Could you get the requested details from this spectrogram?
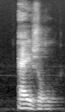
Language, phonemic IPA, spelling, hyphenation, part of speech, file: Dutch, /ˈɛi̯.zəl/, ijzel, ij‧zel, noun, Nl-ijzel.ogg
- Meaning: 1. black ice (thin film of ice) 2. freezing rain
